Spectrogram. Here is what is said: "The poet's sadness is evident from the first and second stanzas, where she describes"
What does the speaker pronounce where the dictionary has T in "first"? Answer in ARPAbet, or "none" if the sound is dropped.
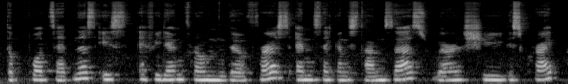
T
